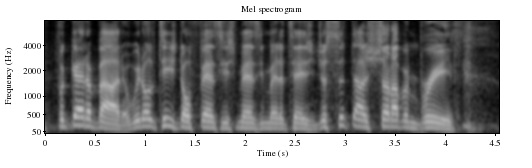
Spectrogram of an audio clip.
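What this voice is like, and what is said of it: Thick put-on Brooklyn accent. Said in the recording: “with a Brooklyn accent ... with a thick accent”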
